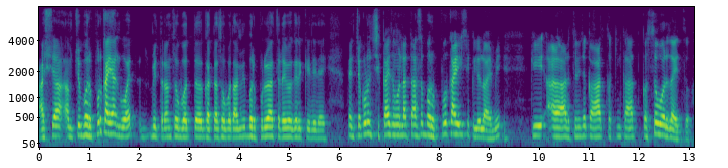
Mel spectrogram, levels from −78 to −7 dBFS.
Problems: none marked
